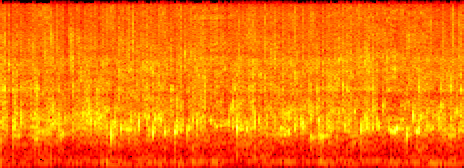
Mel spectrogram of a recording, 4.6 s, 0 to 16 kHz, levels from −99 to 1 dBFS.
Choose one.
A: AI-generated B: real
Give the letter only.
A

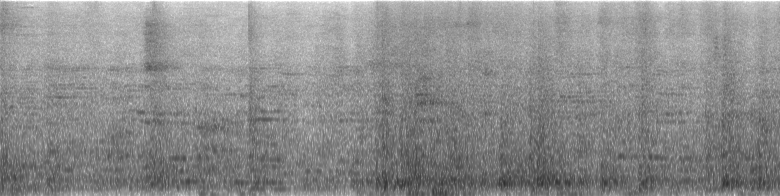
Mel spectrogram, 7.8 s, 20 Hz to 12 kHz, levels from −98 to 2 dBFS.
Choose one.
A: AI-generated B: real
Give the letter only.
B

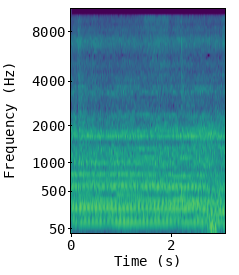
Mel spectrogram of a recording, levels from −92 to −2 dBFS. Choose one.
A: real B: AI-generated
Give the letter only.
B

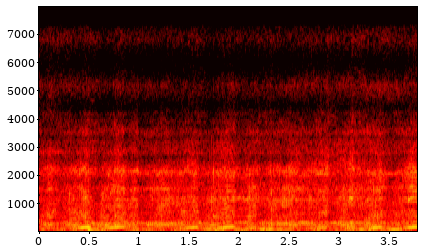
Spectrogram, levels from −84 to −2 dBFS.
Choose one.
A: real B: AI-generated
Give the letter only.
B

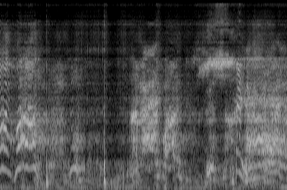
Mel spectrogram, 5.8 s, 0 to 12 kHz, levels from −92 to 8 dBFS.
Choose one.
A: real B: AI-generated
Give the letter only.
B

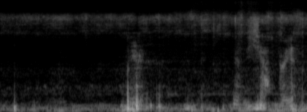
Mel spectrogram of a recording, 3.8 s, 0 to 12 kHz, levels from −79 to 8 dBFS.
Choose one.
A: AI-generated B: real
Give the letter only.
A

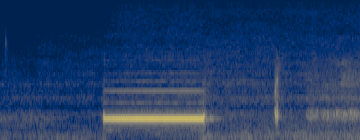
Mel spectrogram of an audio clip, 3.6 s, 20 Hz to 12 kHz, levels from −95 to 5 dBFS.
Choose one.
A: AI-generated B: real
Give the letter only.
A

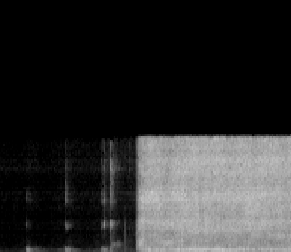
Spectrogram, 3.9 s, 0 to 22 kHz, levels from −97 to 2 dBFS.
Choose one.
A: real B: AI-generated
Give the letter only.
B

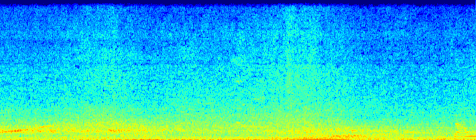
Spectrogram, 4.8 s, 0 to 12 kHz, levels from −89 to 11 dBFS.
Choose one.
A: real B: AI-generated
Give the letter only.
A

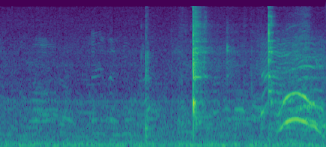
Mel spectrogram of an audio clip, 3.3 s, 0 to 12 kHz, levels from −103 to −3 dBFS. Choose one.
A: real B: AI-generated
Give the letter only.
A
